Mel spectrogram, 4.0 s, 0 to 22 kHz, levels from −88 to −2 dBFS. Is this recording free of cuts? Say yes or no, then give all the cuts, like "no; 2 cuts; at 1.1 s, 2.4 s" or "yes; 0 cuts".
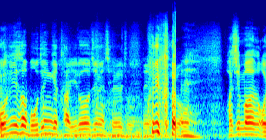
no; 1 cut; at 2.6 s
